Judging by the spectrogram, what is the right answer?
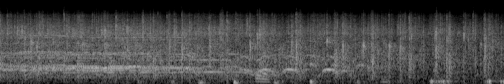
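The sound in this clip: An audience at a church meeting applauds with dense, steady clapping. Voices and shouts rise over the clapping throughout.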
